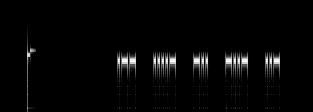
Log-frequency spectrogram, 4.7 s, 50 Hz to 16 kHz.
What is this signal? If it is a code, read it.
Morse code, heard as a keyed tone, about 40 wpm, spaced as for 23 wpm, 700 Hz. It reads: W4DXU
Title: USA Call Signs - 5 Characters - 3x Character Spacing - 40wpm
